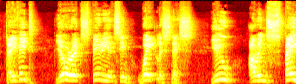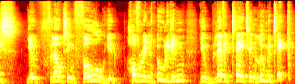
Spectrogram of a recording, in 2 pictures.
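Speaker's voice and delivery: high, loud, slow berating; Mister Grumbleshaw berating Dave over the radio; exasperated scolding. A narrator's reading. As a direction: spell out each insult with mounting fury. Ground control scolds over radio.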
